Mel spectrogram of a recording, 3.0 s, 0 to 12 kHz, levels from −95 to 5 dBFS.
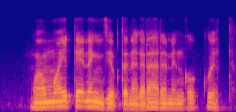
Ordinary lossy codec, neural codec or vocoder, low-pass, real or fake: none; codec, 16 kHz, 4 kbps, X-Codec, HuBERT features, trained on general audio; 7.2 kHz; fake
